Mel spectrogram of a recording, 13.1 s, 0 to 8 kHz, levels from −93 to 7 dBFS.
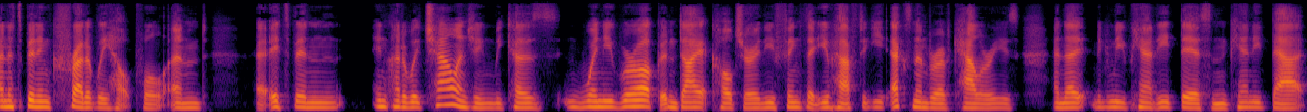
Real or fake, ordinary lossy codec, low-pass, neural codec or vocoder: fake; MP3, 48 kbps; 7.2 kHz; codec, 16 kHz, 0.5 kbps, FunCodec, trained on LibriTTS, 25 frames a second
